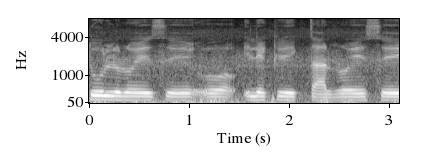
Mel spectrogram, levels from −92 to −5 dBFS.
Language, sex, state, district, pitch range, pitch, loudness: Bengali, male, West Bengal, Cooch Behar, 120-130 Hz, 125 Hz, -14 LUFS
